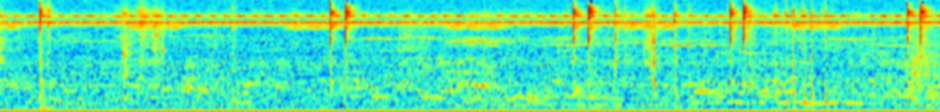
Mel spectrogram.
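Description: Scattered computer keyboard and mouse clicks, a few at a time, while text is typed and edited. Under them runs a steady high-pitched whine.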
